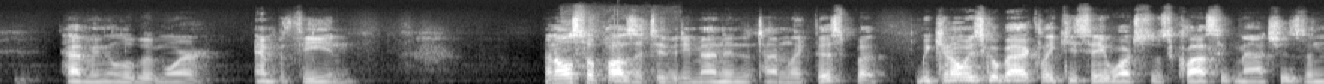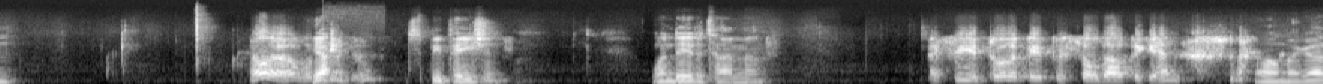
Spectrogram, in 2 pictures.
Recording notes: Over the phone this week while practicing social distancing and self-isolation due to coronavirus.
